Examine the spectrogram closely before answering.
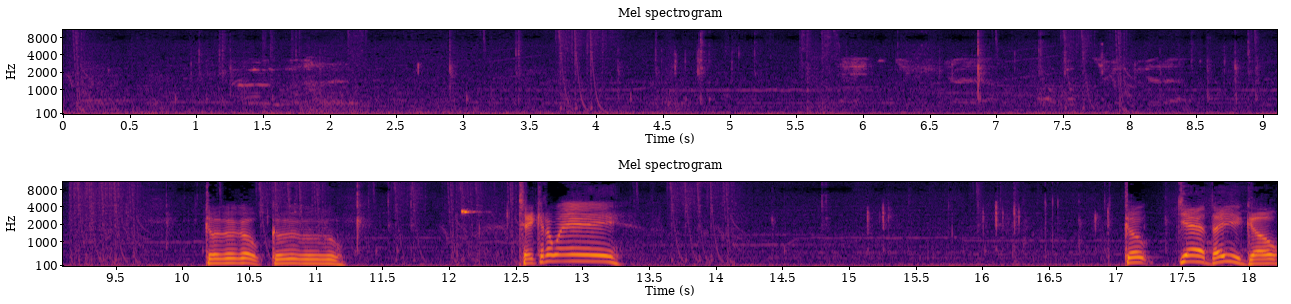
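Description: Electronic game fighting sounds thump and swish throughout.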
